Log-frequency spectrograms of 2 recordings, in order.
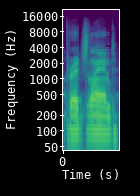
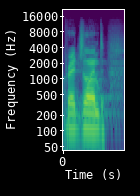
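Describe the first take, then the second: First: The last syllable is a full 'land'. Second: The last syllable is reduced, like 'lund'. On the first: This is how some people say it. "Some people might call it Bridgeland" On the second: This is how most people say it. "I have a suspicion that most people call it Bridgeland"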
